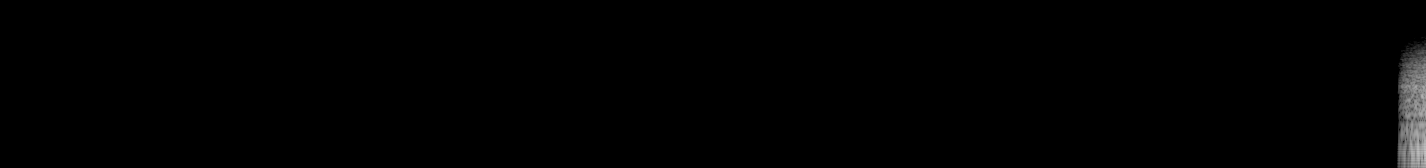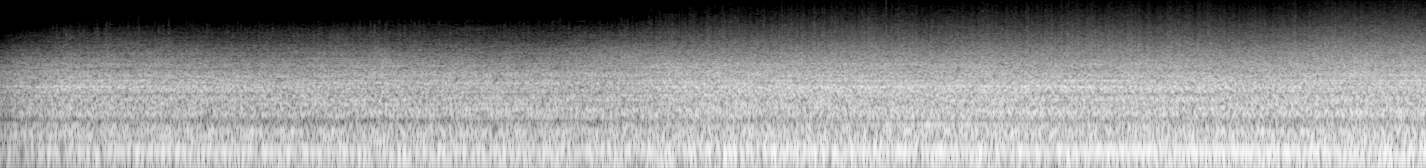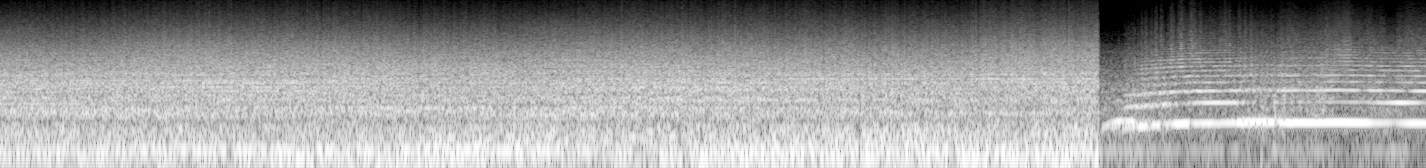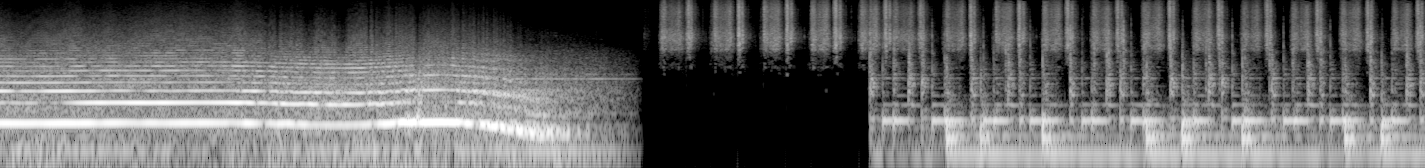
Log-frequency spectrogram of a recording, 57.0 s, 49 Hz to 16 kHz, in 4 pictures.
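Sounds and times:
loud horn-like tone: 0:39.6 - 0:47.5.

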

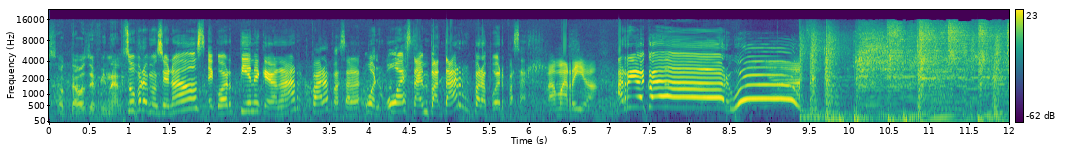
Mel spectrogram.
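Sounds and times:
woman yelling cheerfully: 0:07.1 - 0:09.4
rock music with drums: 0:09.4 - 0:12.0.

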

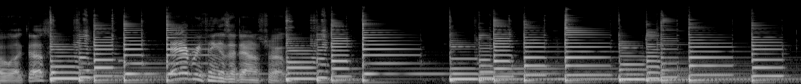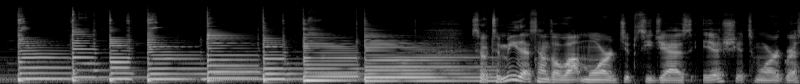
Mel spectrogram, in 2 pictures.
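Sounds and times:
classical guitar melody: 0:00.5 - 0:13.0.

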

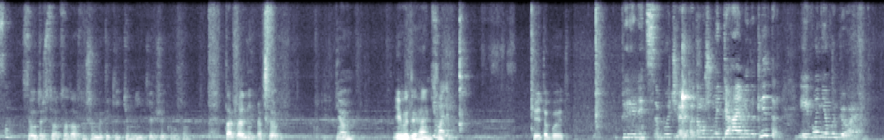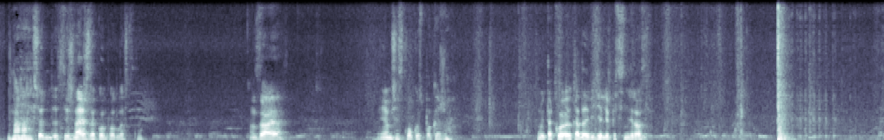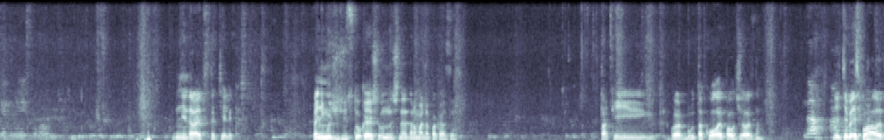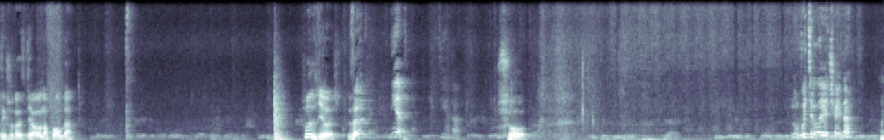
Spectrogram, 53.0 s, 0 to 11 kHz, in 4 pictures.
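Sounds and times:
faint television sound: 0:00.0 - 0:53.0.

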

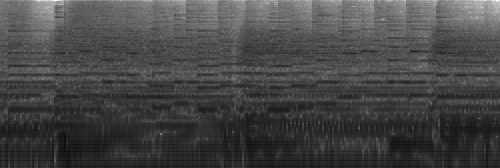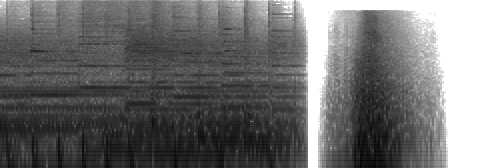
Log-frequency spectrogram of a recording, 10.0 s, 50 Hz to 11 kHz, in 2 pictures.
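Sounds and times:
whoosh sound effect: 0:08.3 - 0:09.3.

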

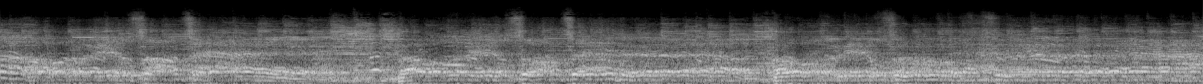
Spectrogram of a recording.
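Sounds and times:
man singing into microphone: 0:00.0 - 0:12.0
strummed electric guitar: 0:00.0 - 0:12.0.

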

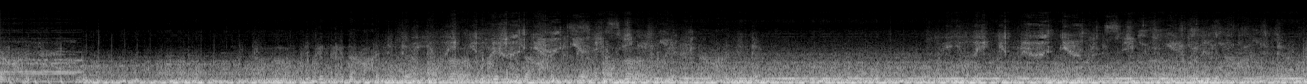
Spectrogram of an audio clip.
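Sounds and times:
voice-like wavering sounds: 0:00.0 - 0:01.0, 0:02.4 - 0:07.8, 0:09.3 - 0:13.0
low rumbling drone: 0:00.0 - 0:13.0
steady held tone: 0:00.0 - 0:13.0.

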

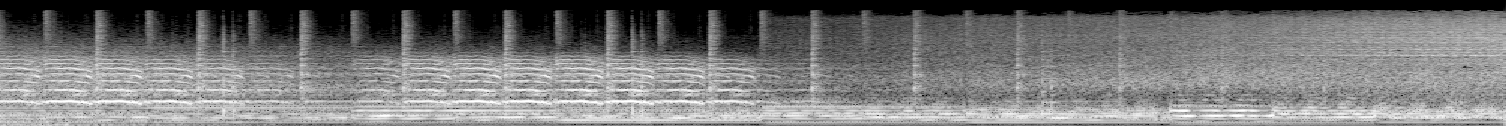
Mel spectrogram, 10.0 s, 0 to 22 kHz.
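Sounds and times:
soft instrumental chords: 0:00.0 - 0:10.0.

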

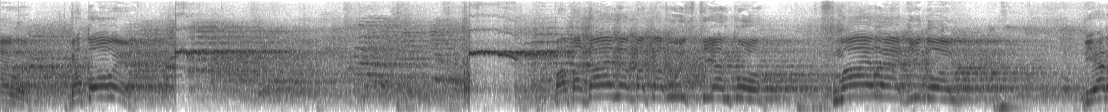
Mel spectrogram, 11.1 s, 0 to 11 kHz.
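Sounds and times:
children chattering and shouting: 0:00.0 - 0:11.0
sports whistle blast: 0:01.7 - 0:02.1, 0:04.6 - 0:05.6.

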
